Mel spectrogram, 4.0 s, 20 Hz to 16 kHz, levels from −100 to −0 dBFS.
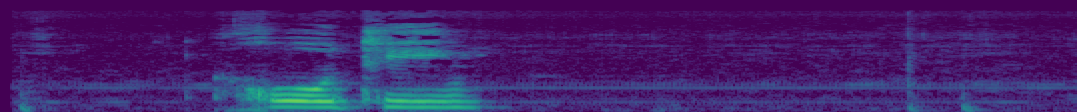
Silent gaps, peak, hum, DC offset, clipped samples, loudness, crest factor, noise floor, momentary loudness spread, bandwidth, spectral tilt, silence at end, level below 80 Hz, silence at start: none; -18 dBFS; none; under 0.1%; under 0.1%; -32 LUFS; 20 dB; -73 dBFS; 18 LU; 10.5 kHz; -5.5 dB/octave; 2.25 s; -76 dBFS; 0.9 s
